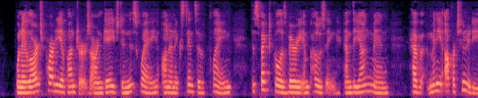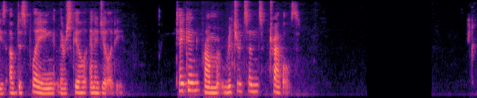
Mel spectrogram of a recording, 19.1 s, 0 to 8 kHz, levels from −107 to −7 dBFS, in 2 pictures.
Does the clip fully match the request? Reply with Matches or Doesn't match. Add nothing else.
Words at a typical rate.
Doesn't match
